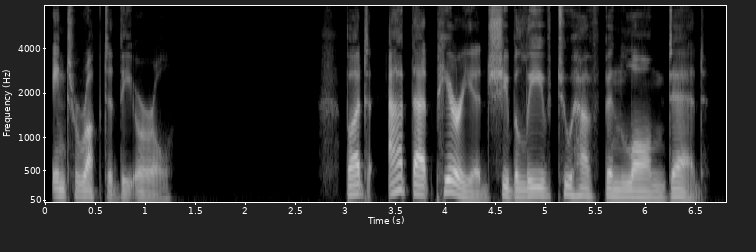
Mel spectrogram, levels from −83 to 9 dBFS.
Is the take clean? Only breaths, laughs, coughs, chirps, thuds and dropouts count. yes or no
yes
